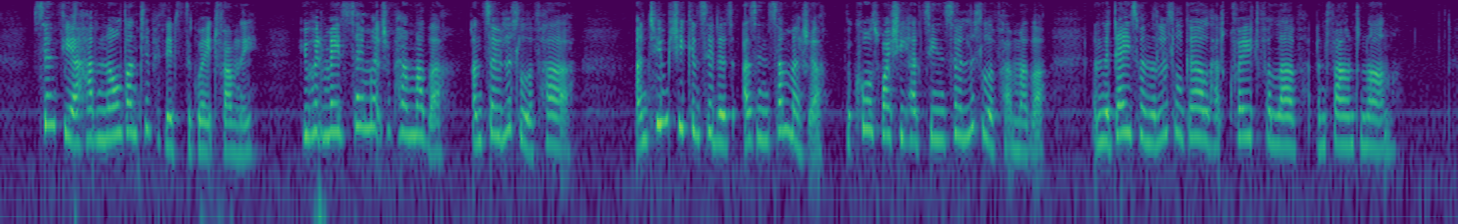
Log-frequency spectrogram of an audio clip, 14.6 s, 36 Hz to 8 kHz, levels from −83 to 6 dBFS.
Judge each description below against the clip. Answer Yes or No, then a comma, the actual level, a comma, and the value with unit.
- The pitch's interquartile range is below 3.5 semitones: No, average, 4.5 semitones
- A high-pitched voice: Yes, very high, 285 Hz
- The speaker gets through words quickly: Yes, fast, 225 wpm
